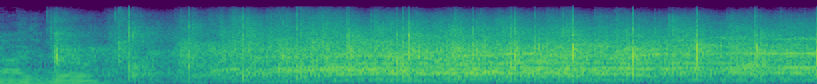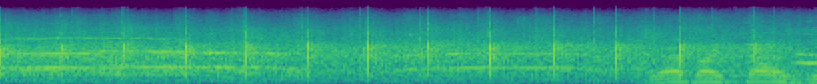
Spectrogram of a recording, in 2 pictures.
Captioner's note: applause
